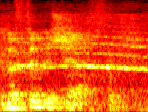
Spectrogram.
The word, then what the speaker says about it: Mephibosheth: He finds Mephibosheth. That's how you say it, Mephibosheth, the son of Jonathan, who is crippled in his feet.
